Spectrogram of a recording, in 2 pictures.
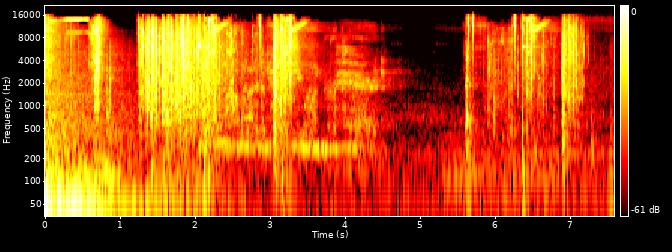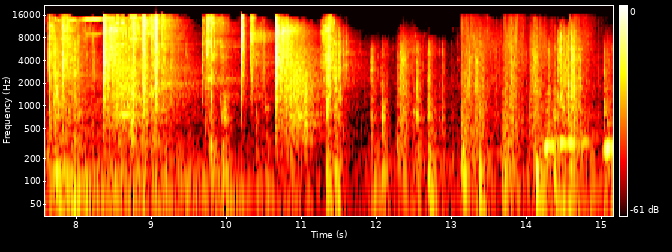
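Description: Short game menu clicks and beeps sound.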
